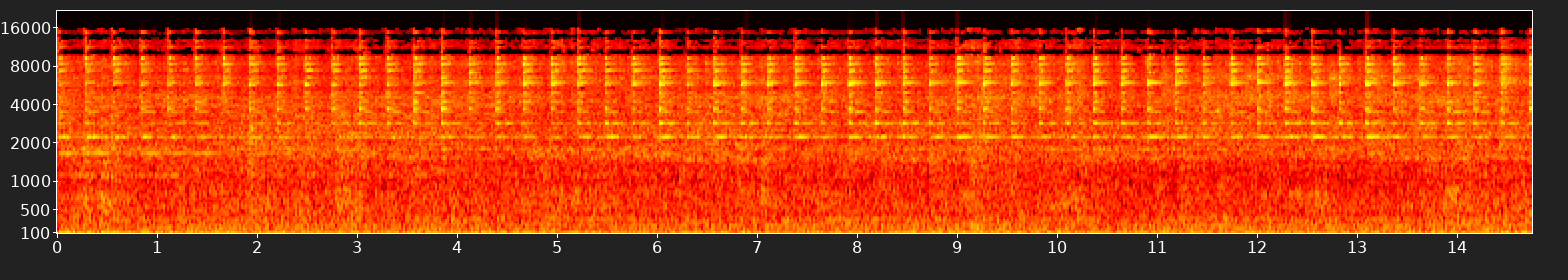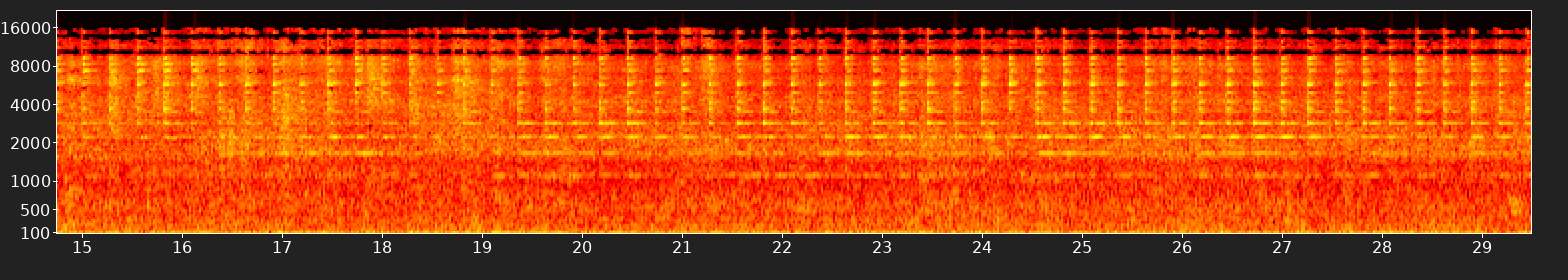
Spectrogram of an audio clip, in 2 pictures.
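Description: Loaded coal hopper cars rolling past: a steady heavy rumble of steel wheels on the rails. Over it, a grade-crossing bell rings in quick, evenly repeated strikes.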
